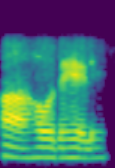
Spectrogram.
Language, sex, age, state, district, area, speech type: Kannada, male, 18-30, Karnataka, Shimoga, rural, conversation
